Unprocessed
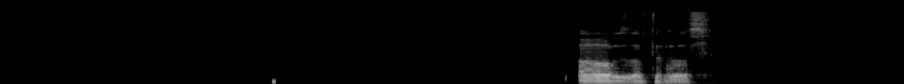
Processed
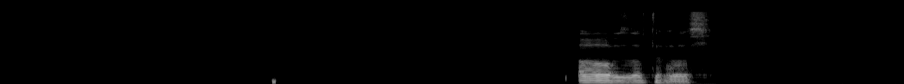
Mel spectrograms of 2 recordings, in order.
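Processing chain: Butterworth band-stop 1.6 kHz, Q 1.1; trim -2 dB

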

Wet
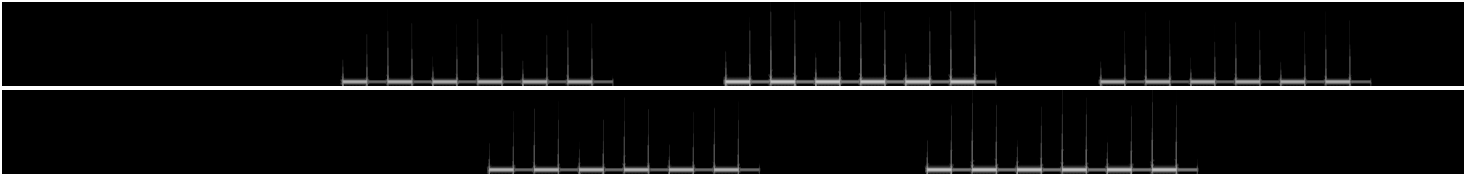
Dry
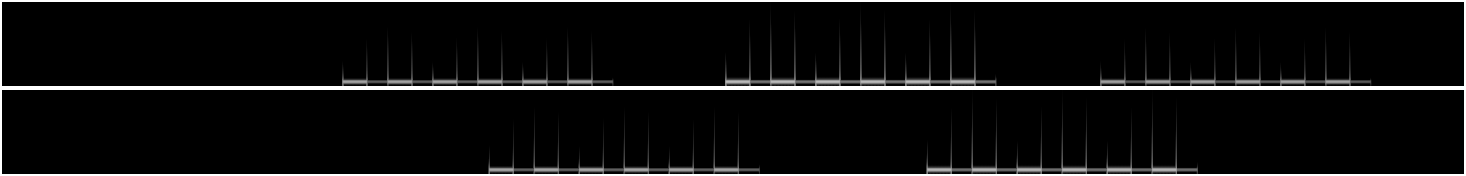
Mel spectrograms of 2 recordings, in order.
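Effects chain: coarse spectral quantiser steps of 15 dB; trim +4 dB

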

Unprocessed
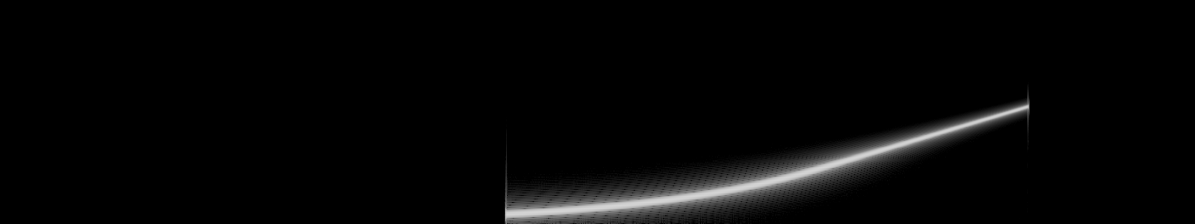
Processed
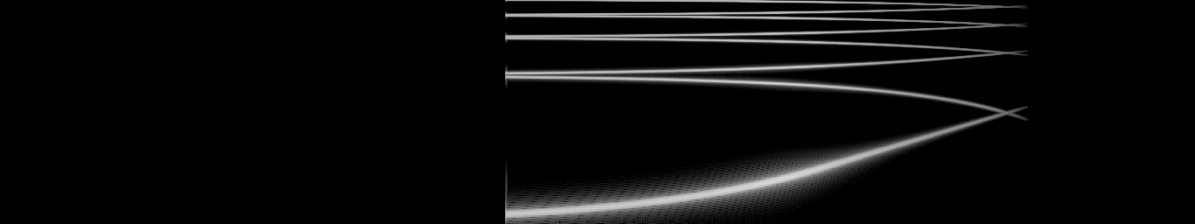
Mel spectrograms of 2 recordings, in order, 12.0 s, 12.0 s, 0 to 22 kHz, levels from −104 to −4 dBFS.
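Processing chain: four-pole ladder low-pass 1 kHz, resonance 45%; careless resampling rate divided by 8×, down filtered, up zero stuff; trim +3.5 dB

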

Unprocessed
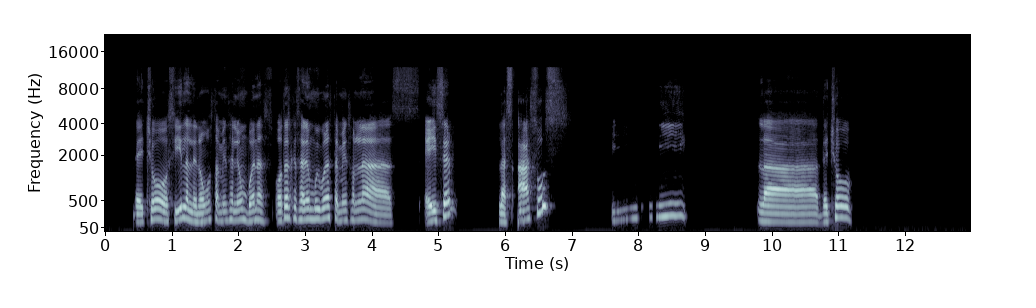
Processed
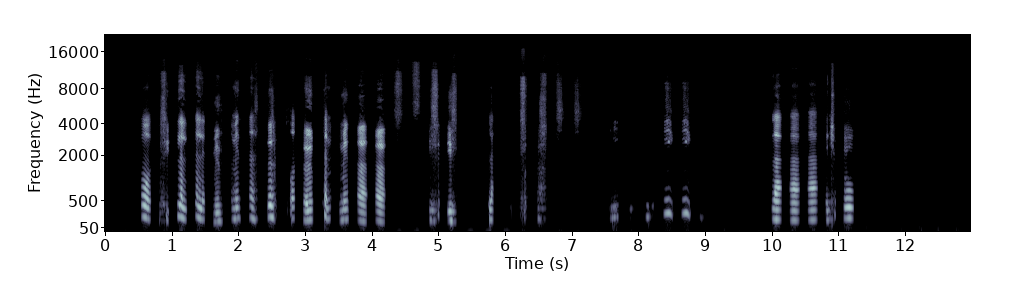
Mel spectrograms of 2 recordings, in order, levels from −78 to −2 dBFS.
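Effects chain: resonant high shelf 2.3 kHz +7 dB, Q 3; formant-preserving pitch shift +1.5 st; granulator 161 ms, grains 3.7 per s, spray 250 ms, pitch spread up and down by 3 st

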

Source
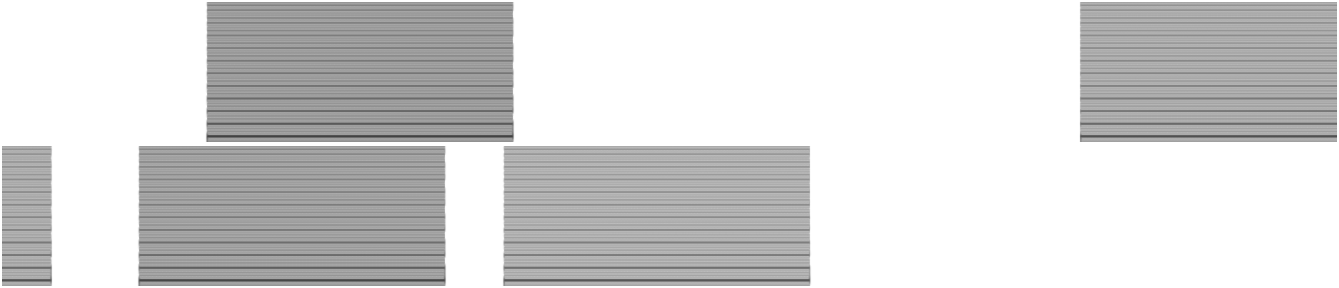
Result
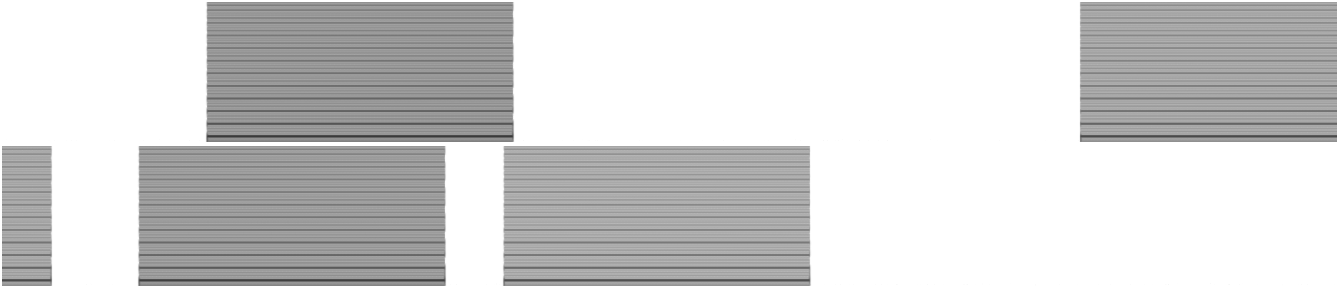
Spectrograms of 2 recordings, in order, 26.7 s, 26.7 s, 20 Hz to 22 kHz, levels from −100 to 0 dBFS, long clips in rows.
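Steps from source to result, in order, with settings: peaking EQ 330 Hz +8 dB 1.3 oct; trim +2 dB

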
